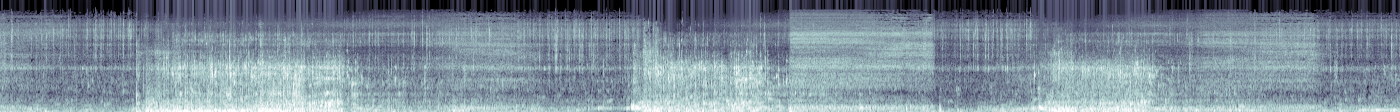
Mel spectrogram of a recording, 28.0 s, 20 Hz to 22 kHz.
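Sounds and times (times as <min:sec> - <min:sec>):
regulator inhalation hiss: 0:00.0 - 0:01.4, 0:08.5 - 0:11.2, 0:15.7 - 0:18.9, 0:23.6 - 0:26.8
exhaled bubbles underwater: 0:00.0 - 0:28.0.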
